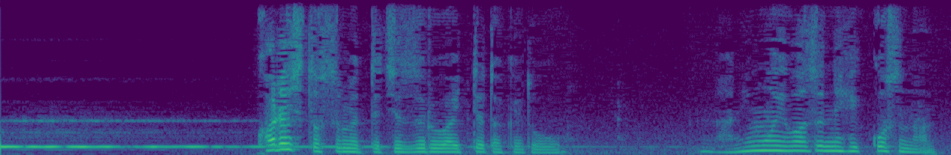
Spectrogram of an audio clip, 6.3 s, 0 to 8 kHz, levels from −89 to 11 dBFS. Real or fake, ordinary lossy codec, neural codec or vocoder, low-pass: real; none; none; none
